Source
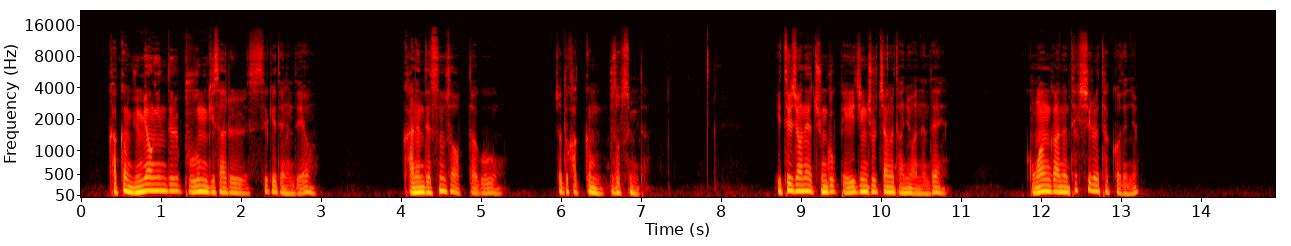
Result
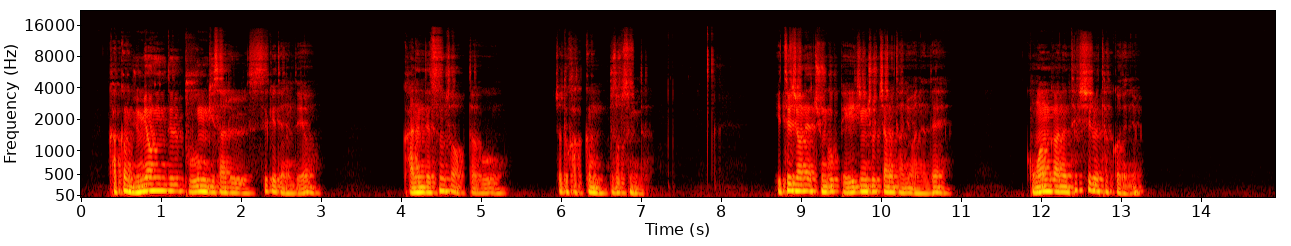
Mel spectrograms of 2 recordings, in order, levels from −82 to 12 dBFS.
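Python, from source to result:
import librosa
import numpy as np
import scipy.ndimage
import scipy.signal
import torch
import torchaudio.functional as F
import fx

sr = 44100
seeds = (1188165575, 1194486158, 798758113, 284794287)

y = fx.high_shelf(x, sr, hz=8700.0, db=-8.5, at=(2.83, 4.34))
y = fx.room_early_taps(y, sr, ms=(55, 68), db=(-7.5, -10.0))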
